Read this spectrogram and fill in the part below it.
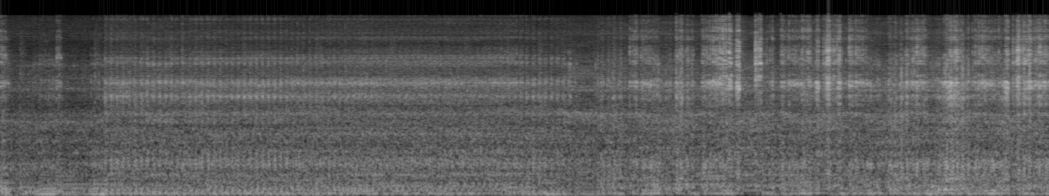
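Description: An electric hand mixer whirs steadily, beating liquid in a bowl.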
